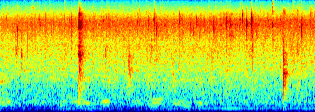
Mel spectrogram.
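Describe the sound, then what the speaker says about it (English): Beef birria quesatacos in folded tortillas fry in a pan with cheese inside, giving a soft, steady sizzle and crackle with a few sharper pops, fairly quiet. "so these can get fried on each side. And we're just going to fry it a little bit"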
